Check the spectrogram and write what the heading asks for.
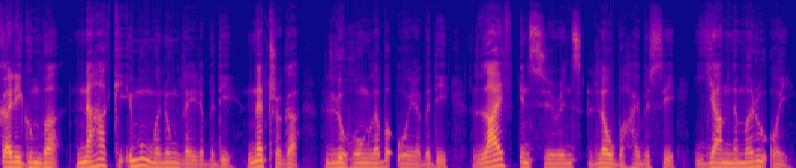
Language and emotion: Manipuri, neutral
